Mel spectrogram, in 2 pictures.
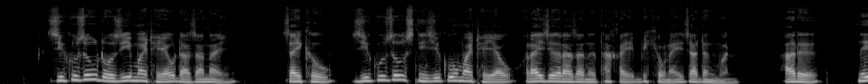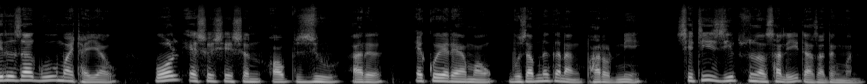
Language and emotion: Bodo, neutral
